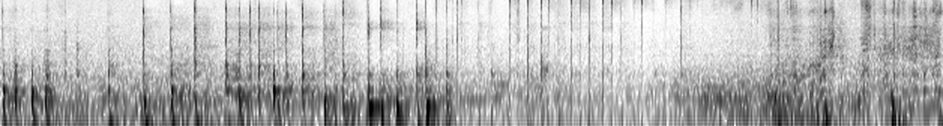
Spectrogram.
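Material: Plastic.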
